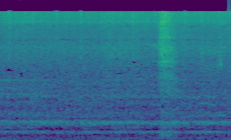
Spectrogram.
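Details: Small bee nest in a hut: a continuous even buzzing drone, low-pitched with a brighter overtone above, holding steady across the whole stretch, with one brief louder rustle near the end.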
